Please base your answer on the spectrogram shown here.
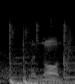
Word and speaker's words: Manon: That's the proper Manon. French way to say it. The N is silent. Manon.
